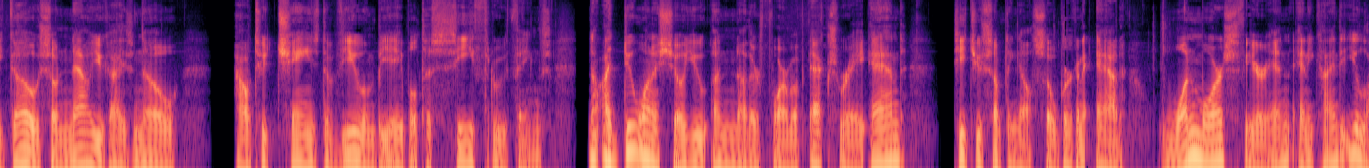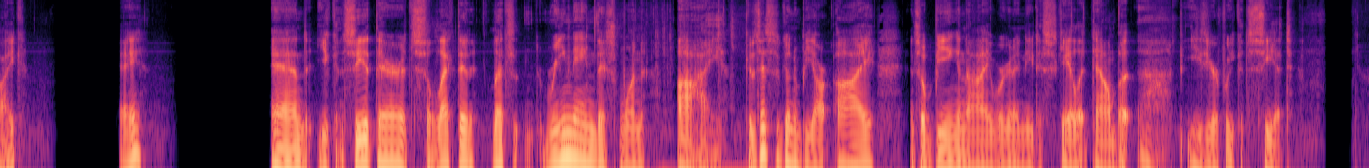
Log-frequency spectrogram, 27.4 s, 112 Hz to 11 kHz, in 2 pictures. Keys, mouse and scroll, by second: 0.6 scroll up 2, 1.1-3.1 middle drag, 3.3-3.7 scroll down 2, 4.0-4.4 scroll up 2, 4.4 scroll down 1, 4.5 scroll down 1, 5.3-5.8 middle drag, 9.1-9.5 middle drag, 11.4 shift+a, 19.2 F2, 25.3-26.5 middle drag.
